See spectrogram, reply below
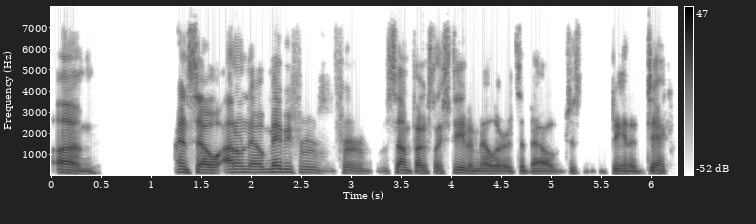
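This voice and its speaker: A man's voice: mid-range voice, steady tone, moderate pace, fairly bright tone, clear, resonant tone, no room sound, lo-fi sound. A man from the American South, a podcast guest, talking casually and wryly with lots of fillers, over remote call audio. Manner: loose, filler-heavy, wry. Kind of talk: casual political chat.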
